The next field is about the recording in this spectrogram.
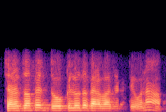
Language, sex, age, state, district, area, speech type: Hindi, male, 18-30, Madhya Pradesh, Gwalior, urban, conversation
